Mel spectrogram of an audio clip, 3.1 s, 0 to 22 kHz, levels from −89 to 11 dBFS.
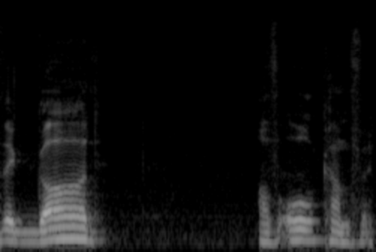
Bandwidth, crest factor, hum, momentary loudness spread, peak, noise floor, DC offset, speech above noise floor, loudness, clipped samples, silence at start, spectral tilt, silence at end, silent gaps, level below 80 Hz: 14.5 kHz; 20 dB; none; 16 LU; -16 dBFS; -74 dBFS; under 0.1%; 40 dB; -34 LUFS; under 0.1%; 0 s; -9 dB/octave; 0 s; none; -74 dBFS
